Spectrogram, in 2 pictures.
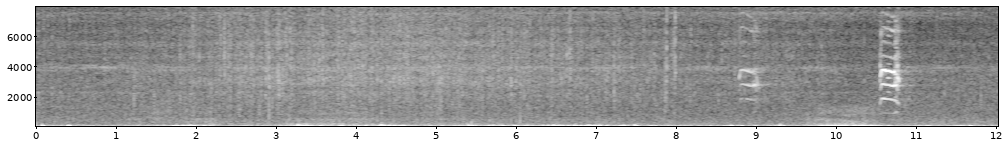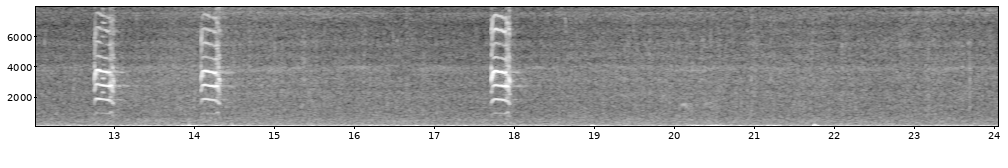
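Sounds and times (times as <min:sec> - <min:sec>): bird calling: 0:12.8 - 0:13.2, 0:17.7 - 0:18.2.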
